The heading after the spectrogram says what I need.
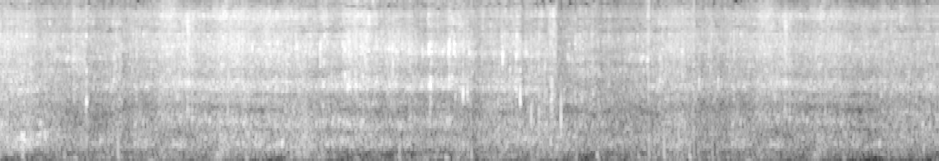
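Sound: river water splashing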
